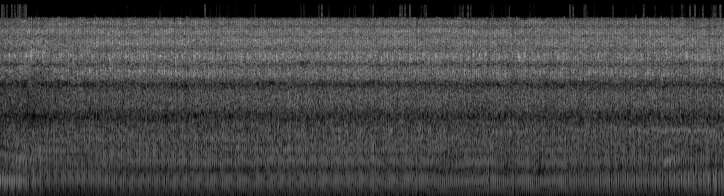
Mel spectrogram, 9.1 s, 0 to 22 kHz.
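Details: Petrol engine with compression 155–160 and good plugs idles unevenly, note sagging and wavering, near stalling at stops; exhaust leak found, rough idle traced to a vacuum leak from a holed PCV hose.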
